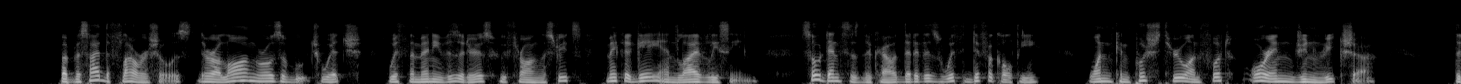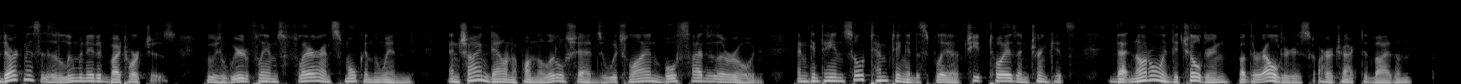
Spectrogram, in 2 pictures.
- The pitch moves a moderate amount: No, wide, 5.8 semitones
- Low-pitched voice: Yes, low, 125 Hz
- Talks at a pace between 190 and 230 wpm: Yes, average, 200 wpm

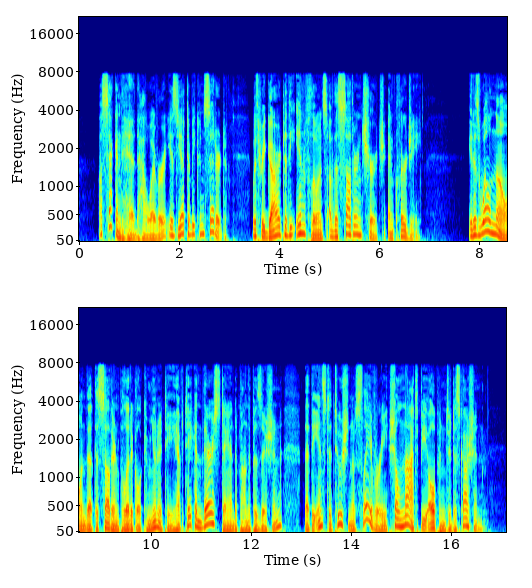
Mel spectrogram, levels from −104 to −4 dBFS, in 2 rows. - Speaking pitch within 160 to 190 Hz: No, low, 100 Hz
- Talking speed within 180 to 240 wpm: No, average, 165 wpm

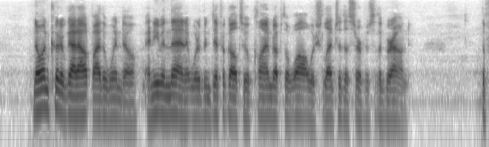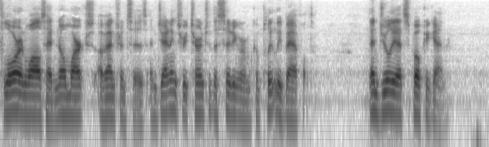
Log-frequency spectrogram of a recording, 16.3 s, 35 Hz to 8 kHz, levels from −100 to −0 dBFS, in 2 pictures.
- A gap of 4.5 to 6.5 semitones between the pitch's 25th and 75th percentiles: No, narrow, 2.5 semitones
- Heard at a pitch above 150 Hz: No, low, 115 Hz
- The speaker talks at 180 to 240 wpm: Yes, average, 195 wpm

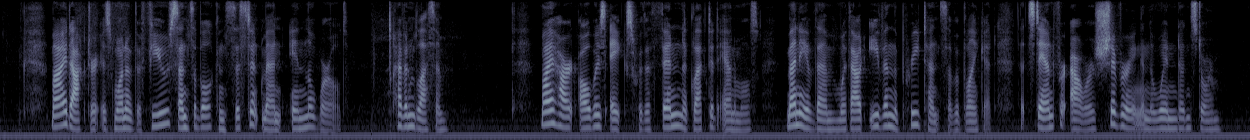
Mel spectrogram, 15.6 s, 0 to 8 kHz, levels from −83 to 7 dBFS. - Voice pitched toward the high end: No, medium, 170 Hz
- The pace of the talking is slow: No, average, 175 wpm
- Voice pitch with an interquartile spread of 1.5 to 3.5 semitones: No, average, 4.2 semitones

